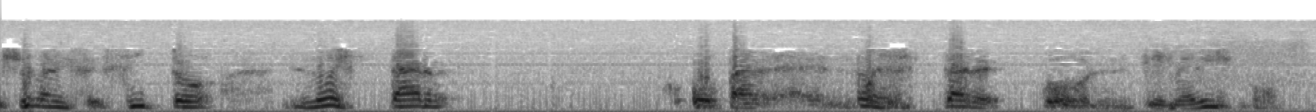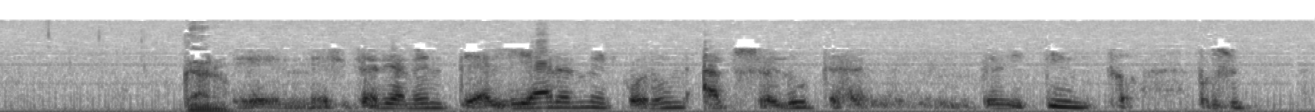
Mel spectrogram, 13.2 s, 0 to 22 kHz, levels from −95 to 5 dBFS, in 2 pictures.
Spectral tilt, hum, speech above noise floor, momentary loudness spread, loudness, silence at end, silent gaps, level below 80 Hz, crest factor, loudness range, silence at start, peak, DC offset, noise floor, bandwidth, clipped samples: -7.5 dB/octave; none; 26 dB; 13 LU; -15 LUFS; 0.1 s; none; -36 dBFS; 16 dB; 3 LU; 0 s; 0 dBFS; 2%; -40 dBFS; 10.5 kHz; under 0.1%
